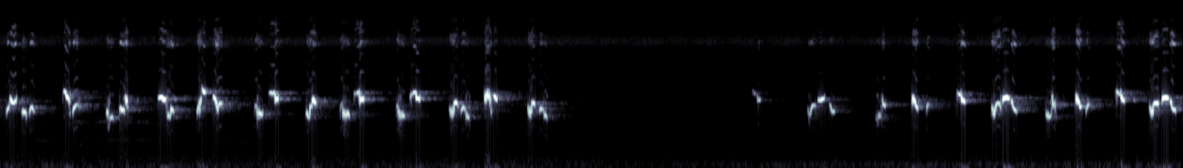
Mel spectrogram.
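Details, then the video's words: Sooty-headed bulbul in rapid ropelan song, used to stir other bulbuls into replying. A dense run of chortling whistled notes stops for over a second, then builds again. A faint steady high tone runs beneath. "suara Ropelan Trucuk"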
